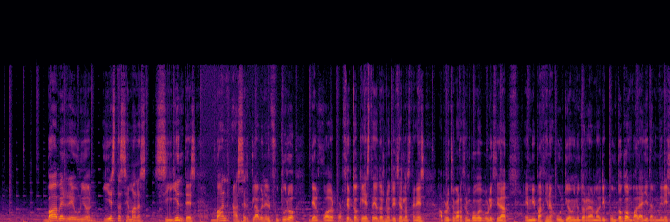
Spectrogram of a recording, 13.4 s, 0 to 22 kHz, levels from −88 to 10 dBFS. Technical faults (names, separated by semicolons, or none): chunks out of order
